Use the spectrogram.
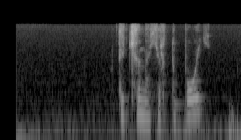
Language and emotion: Russian, angry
